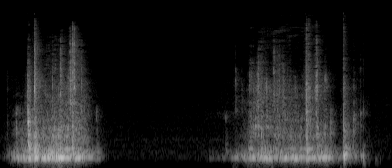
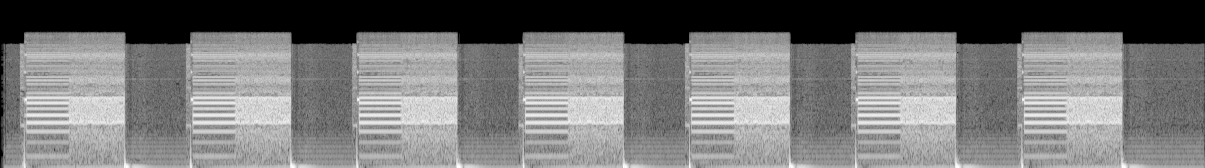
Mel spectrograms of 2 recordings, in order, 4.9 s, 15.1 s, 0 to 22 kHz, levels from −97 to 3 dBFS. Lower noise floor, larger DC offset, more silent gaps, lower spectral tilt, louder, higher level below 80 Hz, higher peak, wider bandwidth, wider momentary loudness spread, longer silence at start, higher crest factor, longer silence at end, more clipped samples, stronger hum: first, -84 dBFS vs -34 dBFS; neither; neither; first, -6 dB/octave vs 0.5 dB/octave; second, -37 LUFS vs -1 LUFS; second, -80 dBFS vs -22 dBFS; second, -18 dBFS vs 0 dBFS; first, 13 kHz vs 11 kHz; first, 16 LU vs 7 LU; about the same, 0.15 s vs 0.25 s; first, 20 dB vs 4 dB; second, 0.35 s vs 0.7 s; second, under 0.1% vs 20%; neither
